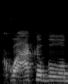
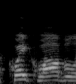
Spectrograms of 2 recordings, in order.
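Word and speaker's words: Quaquaval: pronounce this card uh I've seen a few people call it quackable but I'm with you uh Quake wobble is how I pronounce that card I think that's the right way could also be because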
